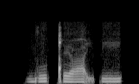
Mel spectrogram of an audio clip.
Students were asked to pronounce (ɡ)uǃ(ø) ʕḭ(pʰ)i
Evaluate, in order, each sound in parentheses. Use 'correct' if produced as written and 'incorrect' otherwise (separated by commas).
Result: correct, correct, incorrect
